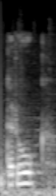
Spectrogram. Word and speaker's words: друг: Мы пишем друг, но говорим друг.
